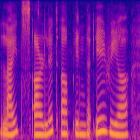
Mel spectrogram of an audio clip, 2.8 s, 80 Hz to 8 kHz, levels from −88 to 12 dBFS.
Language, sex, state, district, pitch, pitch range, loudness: English, female, Assam, Kamrup Metropolitan, 215 Hz, 205-240 Hz, -16 LUFS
